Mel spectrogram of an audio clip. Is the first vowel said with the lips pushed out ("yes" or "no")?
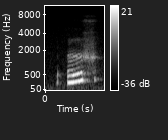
yes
